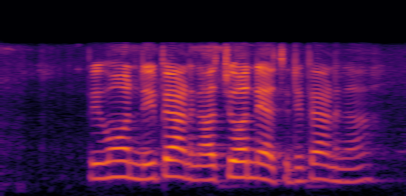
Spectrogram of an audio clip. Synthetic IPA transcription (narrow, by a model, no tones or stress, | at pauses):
piːɦonnĩːpɛːɽ̃ŋɡaːt͡ʃoːneat͡ʃnĩːpɛːɽ̃ɡaː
